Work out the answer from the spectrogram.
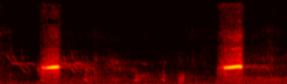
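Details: Grey partridge calls: two short, harsh, grating notes with a thin whistled edge, about two seconds apart, over a quiet background.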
